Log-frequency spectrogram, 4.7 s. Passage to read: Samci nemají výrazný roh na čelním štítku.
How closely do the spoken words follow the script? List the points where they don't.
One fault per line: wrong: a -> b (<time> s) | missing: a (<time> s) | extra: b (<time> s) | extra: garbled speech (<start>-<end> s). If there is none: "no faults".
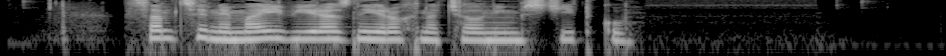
no faults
